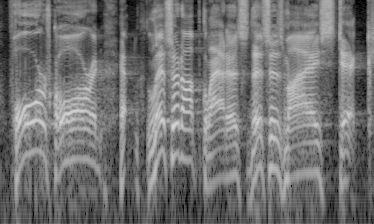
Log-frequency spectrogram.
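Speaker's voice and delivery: high-pitched voice, spoken slowly. Showing what an eagle should sound like, as Sam the Eagle. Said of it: "Eagle sounds like Sam the Eagle from the Muppets".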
